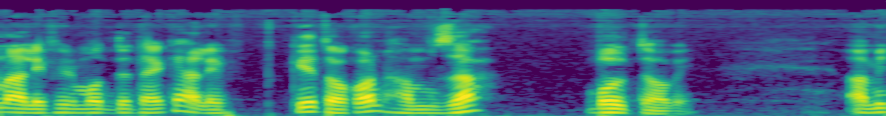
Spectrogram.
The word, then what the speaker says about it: হামজা: হামজা অক্ষর হলকের প্রথম থেকে শক্ত করে পড়তে হয়। হলক শব্দের অর্থ হলো গলা, বাংলাতে যেটা বলি গলা। যেমন আপনারা গলার নিচে হাত দিলে বুঝতে পারবেন, সে জায়গা থেকে হামজা উচ্চারণ হবে হামজা, হামজা, হামজা, হামজা, শক্ত করে আওয়াজটা বের হবে।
